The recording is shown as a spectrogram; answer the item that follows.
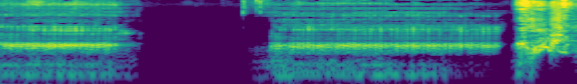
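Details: Golden Labrador and cocker spaniel in a fight, giving continuous throaty growls, a brief silent pause, then more growling ending in a sharp snarl.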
